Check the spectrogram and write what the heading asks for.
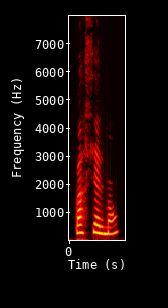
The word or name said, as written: partiellement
